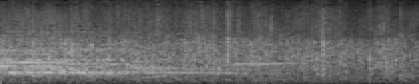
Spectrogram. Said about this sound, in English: Big round of applause for our contestants.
